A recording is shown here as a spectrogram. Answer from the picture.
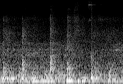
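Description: Platform sandals stepping on a stone-tiled floor during salsa side basic steps: a few light taps about half a second apart, over a low steady hum.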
